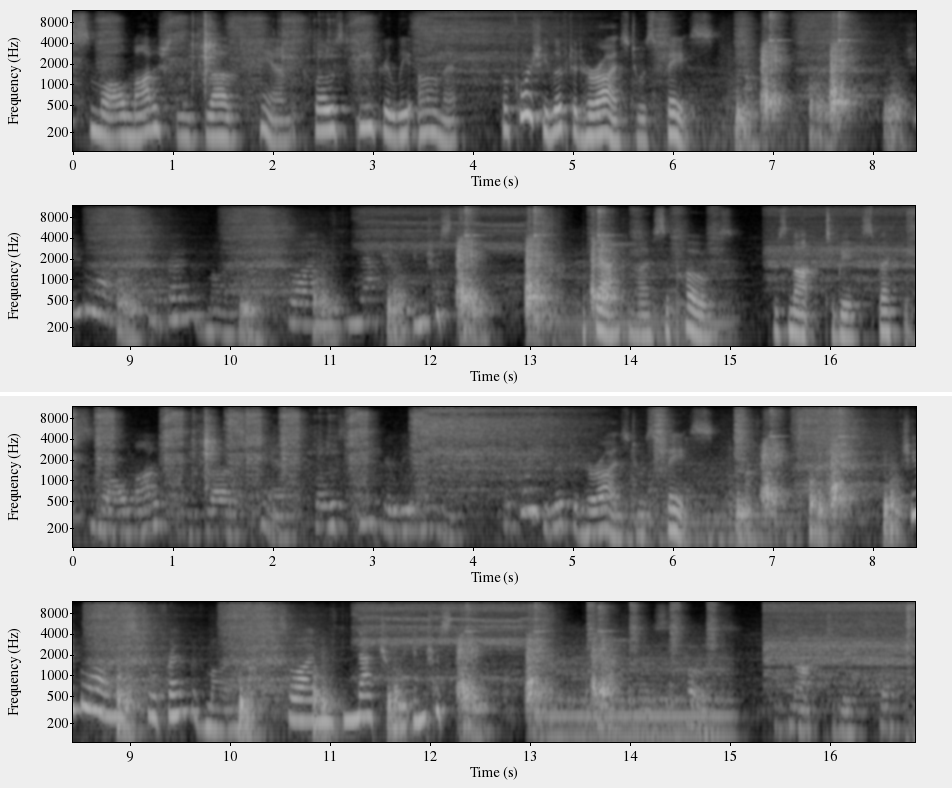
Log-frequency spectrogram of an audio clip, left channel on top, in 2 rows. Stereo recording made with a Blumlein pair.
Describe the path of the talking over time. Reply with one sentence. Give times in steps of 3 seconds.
You can hear the talking on the left from 0 s, on the right from 6 s and on the left from 12 s.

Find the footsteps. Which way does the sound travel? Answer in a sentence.
In this clip you hear the footsteps go right and come back.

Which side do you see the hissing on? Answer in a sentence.
You can hear the hissing on the right.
